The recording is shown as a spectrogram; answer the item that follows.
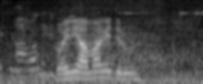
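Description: Speech while people say goodbye, with road traffic running underneath from a motorbike passing on the street.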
